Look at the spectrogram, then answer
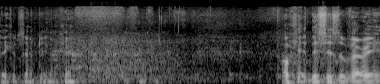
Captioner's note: laughter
